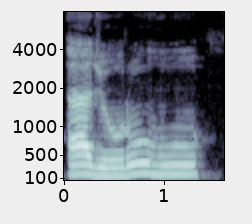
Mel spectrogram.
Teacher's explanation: مد ہے، اس کو تھوڑا سا کھینچنا ہے، محسن فلہ اجرہ، حمزہ کو جیم کے ساتھ پلس کرنا ہے، جیم ساکن ہے تو یہاں پر قلقلہ کریں گے ، را کے اوپر پیش ہے، را کو موٹا کرنا ہے،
